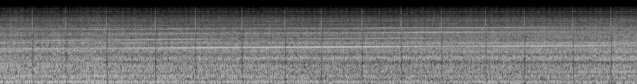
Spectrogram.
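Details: Jet truck turbine, first start after winter, fuel pump worked on and clogged fuel filter cleaned: steady high jet roar, clean whistle slowly climbing in pitch, even; runs better than ever, normal turbine run.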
